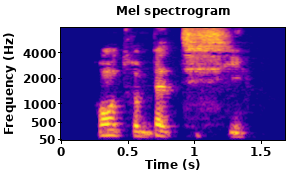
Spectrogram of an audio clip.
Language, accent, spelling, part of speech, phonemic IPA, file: French, Canada, contrebattissiez, verb, /kɔ̃.tʁə.ba.ti.sje/, LL-Q150 (fra)-contrebattissiez.wav
- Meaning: second-person plural imperfect subjunctive of contrebattre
